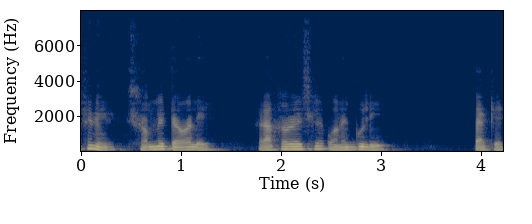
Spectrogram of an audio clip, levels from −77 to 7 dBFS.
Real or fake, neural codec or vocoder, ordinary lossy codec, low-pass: fake; codec, 16 kHz, 1 kbps, FunCodec, trained on Chinese and English, 50 frames a second; none; none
